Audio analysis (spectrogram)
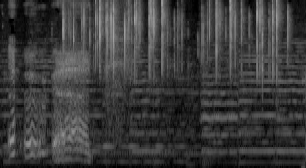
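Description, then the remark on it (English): Dice are rolled to persuade someone in a game, rattling and clattering in a quick series of sharp clicks for a few seconds after a brief burst of voices, with a faint steady hum underneath. “Roll to convince someone.”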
